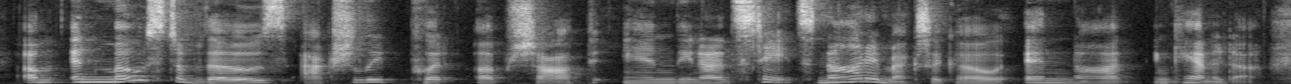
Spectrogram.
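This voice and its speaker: Speaking in an American accent, a woman with a fairly low pitch shows vocal fry and lively intonation. She keeps a moderate pace with hardly any pauses, on a very clean recording with a silent background. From US Midwest (Akron, Ohio). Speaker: author and foreign policy scholar. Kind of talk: interview.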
